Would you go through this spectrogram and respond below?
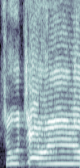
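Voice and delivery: high, loud shrill-free woman's retort; wife's voice. Retold or imitated. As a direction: answer down from the balcony high and loud. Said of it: "તા શીલું બહાર નીકળી". (પત્નીનો ઊંચો મોટો અવાજ)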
